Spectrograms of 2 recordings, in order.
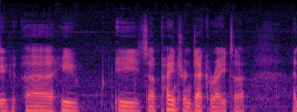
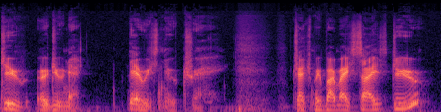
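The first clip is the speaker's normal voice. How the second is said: put-on wise old alien voice, louder; 3 semitones higher, 7 dB louder than usual. Opening the episode with a Yoda voice. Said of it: "that was my Yoda impression".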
